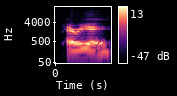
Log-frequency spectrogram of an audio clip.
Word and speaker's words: Perrier: PPC candidates Miss Deborah perier is that correct it is yeah just like the water that's good that's what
